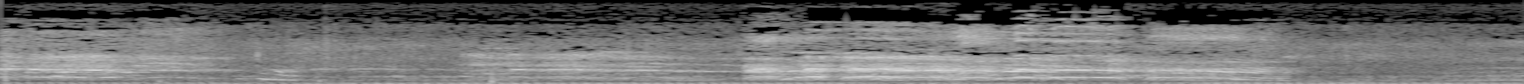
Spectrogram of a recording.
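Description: Roosters crowing: two long crows, the second and louder one starting about halfway through, over a low steady hum.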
